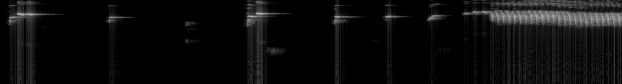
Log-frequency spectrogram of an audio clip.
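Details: Belgian canary singing campainha (bell) style for training young birds: spaced sharp high chirps about once a second, then a long fast buzzy trill to the end.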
